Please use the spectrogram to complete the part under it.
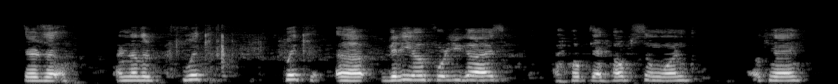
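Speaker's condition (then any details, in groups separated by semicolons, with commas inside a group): Cerebral palsy, spastic diplegia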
